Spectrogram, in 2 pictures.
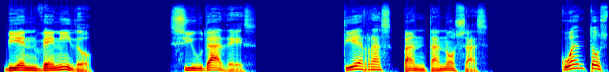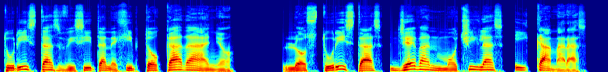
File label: eLearning Language learning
